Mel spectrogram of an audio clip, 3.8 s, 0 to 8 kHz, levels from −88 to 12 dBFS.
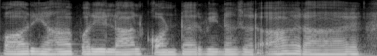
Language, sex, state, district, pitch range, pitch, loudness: Hindi, male, Jharkhand, Ranchi, 120-130 Hz, 125 Hz, -14 LUFS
